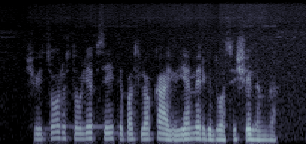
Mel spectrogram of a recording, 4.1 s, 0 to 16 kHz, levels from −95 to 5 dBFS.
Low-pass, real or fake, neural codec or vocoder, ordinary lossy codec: 14.4 kHz; fake; vocoder, 44.1 kHz, 128 mel bands every 256 samples, BigVGAN v2; Opus, 64 kbps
